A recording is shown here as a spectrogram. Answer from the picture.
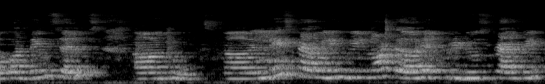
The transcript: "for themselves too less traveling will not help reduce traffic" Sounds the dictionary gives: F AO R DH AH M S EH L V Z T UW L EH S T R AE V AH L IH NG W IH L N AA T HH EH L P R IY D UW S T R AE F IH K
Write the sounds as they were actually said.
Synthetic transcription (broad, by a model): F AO R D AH M S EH L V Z T UW L EH S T AE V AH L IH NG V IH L N AA T HH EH L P R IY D UW S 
